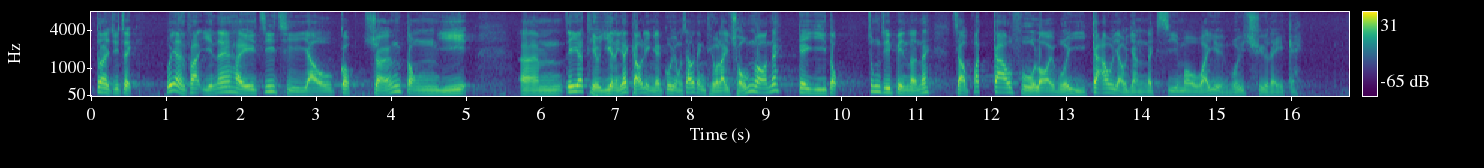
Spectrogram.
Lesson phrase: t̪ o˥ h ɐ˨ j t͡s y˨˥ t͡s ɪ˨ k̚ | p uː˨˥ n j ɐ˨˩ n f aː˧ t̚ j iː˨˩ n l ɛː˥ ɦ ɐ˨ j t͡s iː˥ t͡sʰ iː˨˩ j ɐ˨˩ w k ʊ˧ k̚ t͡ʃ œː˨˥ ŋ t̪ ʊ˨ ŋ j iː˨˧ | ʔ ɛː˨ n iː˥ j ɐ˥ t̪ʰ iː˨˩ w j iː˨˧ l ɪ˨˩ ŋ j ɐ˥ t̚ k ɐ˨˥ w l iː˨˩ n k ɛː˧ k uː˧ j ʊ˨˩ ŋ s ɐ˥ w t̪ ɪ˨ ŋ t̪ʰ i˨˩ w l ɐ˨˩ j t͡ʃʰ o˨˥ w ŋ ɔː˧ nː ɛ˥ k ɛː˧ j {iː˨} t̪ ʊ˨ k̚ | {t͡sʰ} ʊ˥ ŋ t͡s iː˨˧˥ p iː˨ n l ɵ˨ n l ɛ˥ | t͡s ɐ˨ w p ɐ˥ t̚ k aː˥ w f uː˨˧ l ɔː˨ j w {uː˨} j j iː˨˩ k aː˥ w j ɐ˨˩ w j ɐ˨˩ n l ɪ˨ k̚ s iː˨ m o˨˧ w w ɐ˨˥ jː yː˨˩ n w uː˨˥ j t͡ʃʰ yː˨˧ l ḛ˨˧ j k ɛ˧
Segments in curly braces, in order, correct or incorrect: correct, incorrect: t͡s, incorrect: uː˨˥

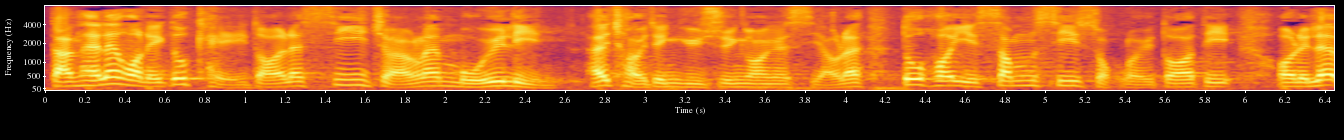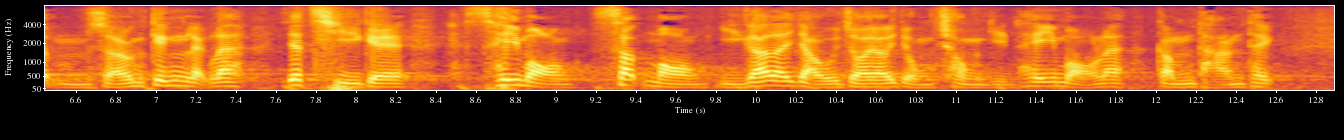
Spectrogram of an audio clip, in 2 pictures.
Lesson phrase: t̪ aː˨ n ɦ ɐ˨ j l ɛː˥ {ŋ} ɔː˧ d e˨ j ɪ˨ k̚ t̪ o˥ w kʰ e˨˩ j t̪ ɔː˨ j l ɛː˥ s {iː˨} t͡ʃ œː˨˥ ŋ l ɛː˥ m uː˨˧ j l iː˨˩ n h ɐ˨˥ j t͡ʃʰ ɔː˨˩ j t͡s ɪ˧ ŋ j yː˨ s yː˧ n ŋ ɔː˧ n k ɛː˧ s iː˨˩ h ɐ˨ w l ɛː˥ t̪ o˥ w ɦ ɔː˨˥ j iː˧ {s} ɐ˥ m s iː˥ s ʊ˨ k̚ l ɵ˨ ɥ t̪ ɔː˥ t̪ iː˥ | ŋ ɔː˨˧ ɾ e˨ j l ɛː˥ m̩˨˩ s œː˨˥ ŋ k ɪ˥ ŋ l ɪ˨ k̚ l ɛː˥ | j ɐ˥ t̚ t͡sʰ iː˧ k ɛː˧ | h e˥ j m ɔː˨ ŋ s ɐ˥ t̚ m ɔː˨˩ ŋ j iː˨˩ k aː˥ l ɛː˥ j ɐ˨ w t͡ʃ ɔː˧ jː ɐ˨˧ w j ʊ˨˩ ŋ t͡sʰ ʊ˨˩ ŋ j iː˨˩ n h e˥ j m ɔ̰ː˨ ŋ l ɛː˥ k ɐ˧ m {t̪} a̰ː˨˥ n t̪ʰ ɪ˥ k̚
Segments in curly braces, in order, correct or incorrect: correct, incorrect: iː˥, correct, incorrect: t̪ʰ

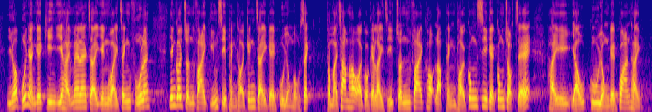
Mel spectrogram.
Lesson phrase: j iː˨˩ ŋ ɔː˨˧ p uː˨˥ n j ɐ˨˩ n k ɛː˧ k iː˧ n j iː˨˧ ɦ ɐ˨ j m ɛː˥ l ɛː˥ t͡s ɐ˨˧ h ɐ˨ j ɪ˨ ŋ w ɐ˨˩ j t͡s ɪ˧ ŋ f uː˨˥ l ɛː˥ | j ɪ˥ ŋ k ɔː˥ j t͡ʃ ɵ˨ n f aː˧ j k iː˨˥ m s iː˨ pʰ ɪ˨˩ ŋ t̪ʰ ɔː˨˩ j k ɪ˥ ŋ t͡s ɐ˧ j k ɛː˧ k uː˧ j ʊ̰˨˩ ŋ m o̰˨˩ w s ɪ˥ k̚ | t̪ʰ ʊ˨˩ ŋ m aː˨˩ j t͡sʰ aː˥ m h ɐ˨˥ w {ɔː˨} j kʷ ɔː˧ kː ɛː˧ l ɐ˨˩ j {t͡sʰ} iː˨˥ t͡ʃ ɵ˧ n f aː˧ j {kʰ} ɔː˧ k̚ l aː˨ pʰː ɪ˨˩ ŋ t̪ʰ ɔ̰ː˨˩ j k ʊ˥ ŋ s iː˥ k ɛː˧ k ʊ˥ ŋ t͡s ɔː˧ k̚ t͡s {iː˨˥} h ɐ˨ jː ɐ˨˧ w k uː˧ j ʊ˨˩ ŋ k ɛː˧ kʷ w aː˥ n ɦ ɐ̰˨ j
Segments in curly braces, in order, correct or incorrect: correct, incorrect: t͡s, correct, incorrect: ɛː˨˥

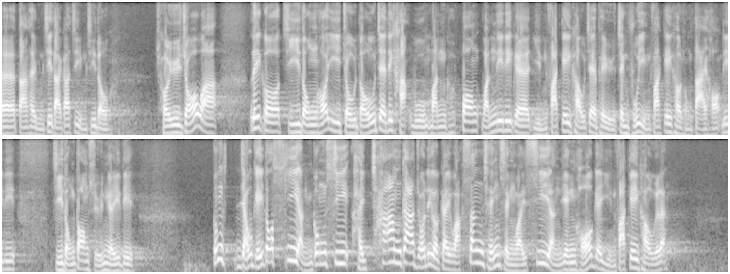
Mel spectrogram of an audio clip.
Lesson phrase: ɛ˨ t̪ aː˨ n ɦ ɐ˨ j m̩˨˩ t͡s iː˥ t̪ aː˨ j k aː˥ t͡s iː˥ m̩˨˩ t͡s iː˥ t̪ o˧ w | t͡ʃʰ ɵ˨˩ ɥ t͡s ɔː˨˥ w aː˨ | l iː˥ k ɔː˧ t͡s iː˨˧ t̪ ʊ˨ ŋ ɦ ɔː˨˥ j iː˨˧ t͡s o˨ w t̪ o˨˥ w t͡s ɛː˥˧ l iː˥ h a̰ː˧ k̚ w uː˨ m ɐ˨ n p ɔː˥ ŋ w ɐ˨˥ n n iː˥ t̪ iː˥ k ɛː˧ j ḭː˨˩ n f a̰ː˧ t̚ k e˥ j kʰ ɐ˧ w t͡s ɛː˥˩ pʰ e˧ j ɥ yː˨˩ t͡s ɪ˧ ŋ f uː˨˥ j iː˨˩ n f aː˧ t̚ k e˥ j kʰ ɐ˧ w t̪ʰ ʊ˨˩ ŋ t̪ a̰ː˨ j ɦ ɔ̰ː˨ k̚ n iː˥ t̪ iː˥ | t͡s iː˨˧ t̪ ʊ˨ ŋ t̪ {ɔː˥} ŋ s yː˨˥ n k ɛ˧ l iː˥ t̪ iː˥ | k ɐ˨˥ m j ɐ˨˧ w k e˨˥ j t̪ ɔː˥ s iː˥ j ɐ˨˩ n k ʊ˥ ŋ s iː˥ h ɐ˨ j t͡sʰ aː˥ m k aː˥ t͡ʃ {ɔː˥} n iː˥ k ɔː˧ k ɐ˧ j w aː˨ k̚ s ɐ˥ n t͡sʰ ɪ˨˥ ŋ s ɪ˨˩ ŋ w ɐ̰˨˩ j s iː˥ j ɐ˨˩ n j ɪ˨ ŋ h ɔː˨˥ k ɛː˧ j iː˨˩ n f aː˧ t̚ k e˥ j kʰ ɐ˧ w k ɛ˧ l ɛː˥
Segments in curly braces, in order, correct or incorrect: correct, incorrect: ɔː˨˥

